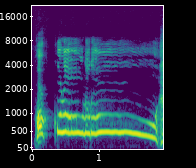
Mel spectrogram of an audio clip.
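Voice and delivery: very high, slow, loud rooster crow; cockerel crow. Acted. Cockerel waking everybody, high loud crowing. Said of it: "crowed really loudly".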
